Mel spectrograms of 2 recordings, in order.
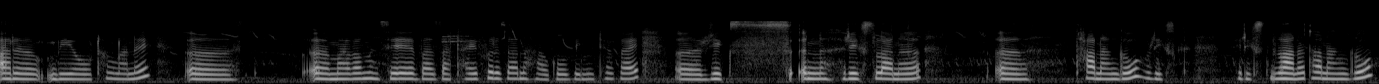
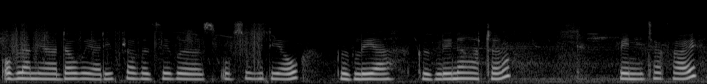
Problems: constant background noise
